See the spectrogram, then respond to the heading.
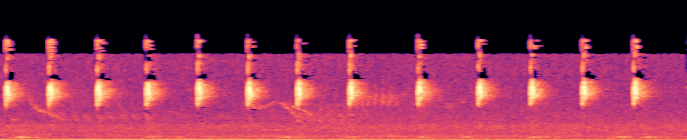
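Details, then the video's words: Sparkling violetear (Colibri coruscans) on the Universidad de Nariño campus, San Juan de Pasto, singing from a perch it returns to after fluttering flights: a very high, sharp, metallic chip about twice a second, over low wind or distant traffic rumble. "COLIBRÍ CHILLÓN,SPARKLING VIOLETEAR (Colibri coruscans)"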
